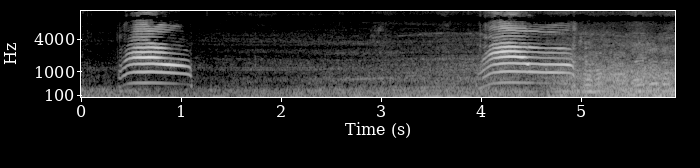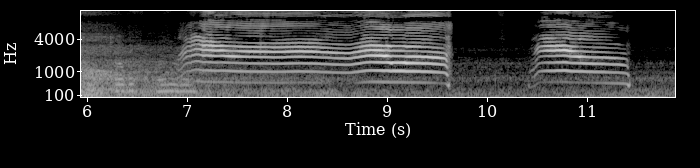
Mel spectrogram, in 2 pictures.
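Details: Pet Munchkin cat, one of a pair taken to a veterinary clinic for blood tests, meowing four times: clear, harmonic, slightly rising cries spaced a few seconds apart, one long and wavering, with brief human rustling between.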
